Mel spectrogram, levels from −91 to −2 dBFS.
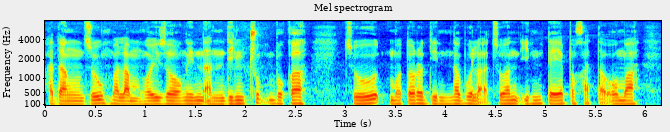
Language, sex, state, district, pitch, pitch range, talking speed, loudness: Mizo, male, Mizoram, Aizawl, 115 Hz, 110-120 Hz, 225 wpm, -20 LUFS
